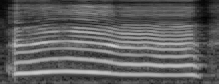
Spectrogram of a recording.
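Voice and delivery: high, loud frightened cry; startled child squeal. Retold or imitated. Mother imitating her daughter's startled squeal, high and loud. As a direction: squeal like a shy toddler. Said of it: "And she would go".

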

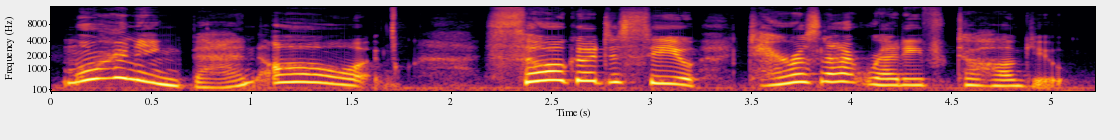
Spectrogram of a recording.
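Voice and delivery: high, loud, cheery welcome; bright greeting to a child. Retold or imitated. Mother greeting an eager boy, high and bright. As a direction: greet the kid brightly but firmly. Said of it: "And I would say".

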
